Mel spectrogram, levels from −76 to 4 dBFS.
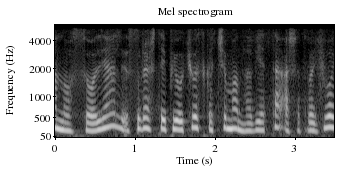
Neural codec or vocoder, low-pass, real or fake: codec, 24 kHz, 0.9 kbps, DualCodec; 5.4 kHz; fake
